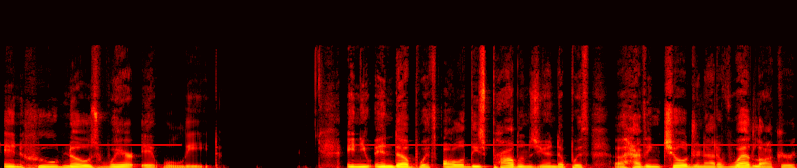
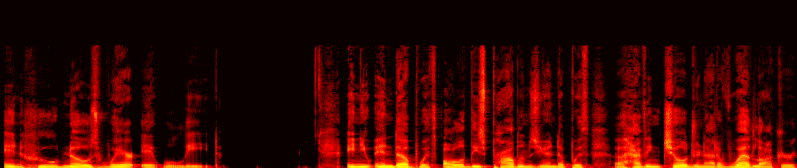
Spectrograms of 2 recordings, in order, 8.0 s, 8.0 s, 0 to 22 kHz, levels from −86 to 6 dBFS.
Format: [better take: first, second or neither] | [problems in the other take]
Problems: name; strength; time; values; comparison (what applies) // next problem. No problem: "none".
second | high-pitched whine; faint; until 2 s, from 3.5 to 5.5 s and from 6.5 s on; 3 kHz, 30 dB below the speech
